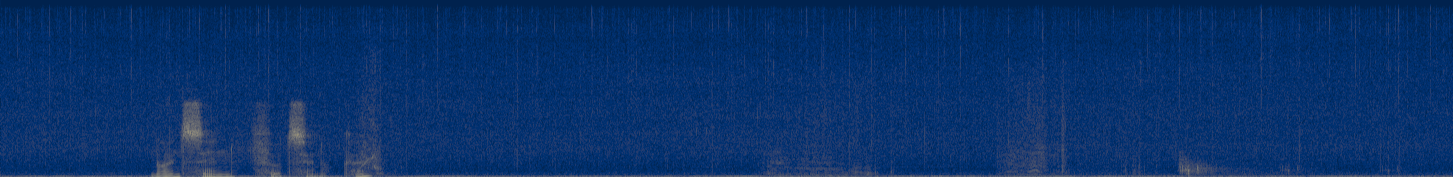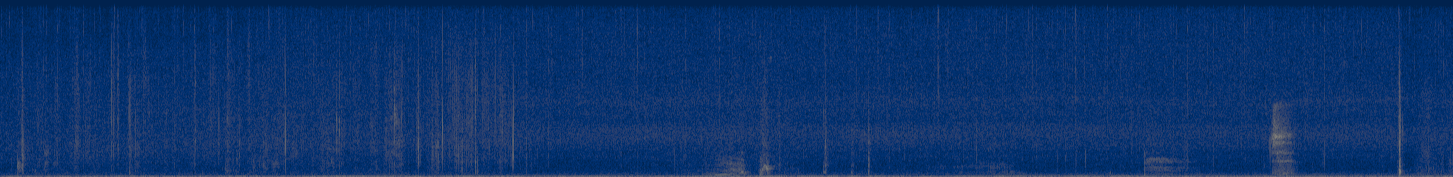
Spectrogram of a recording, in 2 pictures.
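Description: A campfire crackles and hisses steadily.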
